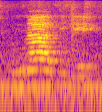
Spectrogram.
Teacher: that D is a fricative D with like a TH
